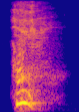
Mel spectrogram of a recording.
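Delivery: loud real sneeze; sudden explosive sneeze. Real, not acted. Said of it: "sorry about that".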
